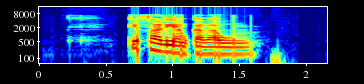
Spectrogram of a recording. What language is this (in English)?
Galician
